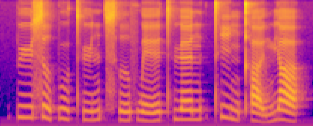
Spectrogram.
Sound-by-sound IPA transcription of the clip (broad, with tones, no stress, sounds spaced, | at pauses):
p y˦ s ɹ̩˥˨ p u˥˨ t̪ʰ y˨˦ n t͡sʰ ɹ̩˨˦ f w e˨˦ ɪ̯ t̪ʰ ɥ ɛ˦ n | t̪ʰ i˥˨ ŋ t̪ʰ a̰˨˩ ɪ̯ m j ä˥˨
